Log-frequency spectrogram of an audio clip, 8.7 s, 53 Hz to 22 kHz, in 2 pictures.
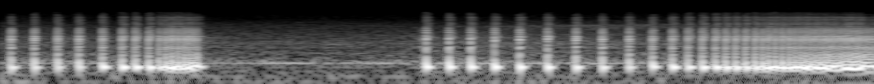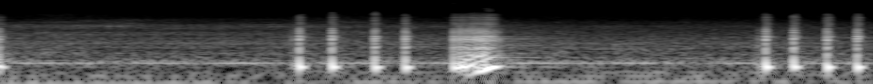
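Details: Packard Bell 35 old AM tube radio with wax IF transformers, first power-up after new power cord, antenna attached: fast bursts of ticks about ten per second over low stop-start hum. Interference noise; owner suspects a shorted part.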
